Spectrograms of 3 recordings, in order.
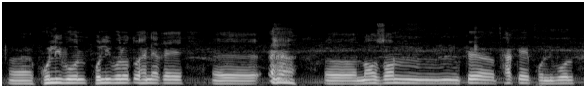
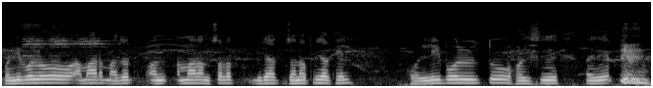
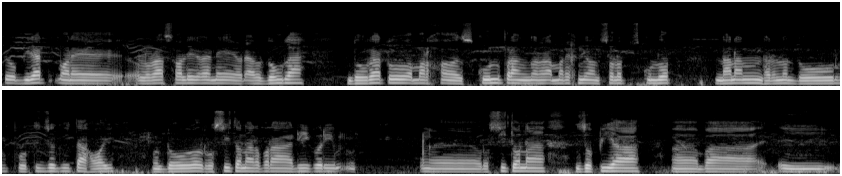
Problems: constant background noise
